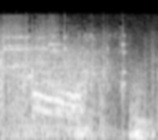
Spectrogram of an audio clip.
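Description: Film sound effect of a loud crash with shattering, like glass breaking. A falling tone runs through the middle, and the noise eases off briefly near the end.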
